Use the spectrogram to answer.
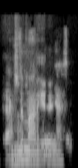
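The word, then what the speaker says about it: Zumárraga: We have a bishop, Zumarraga, I believe you said, that's proper pronunciation. Zumarraga, yes.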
